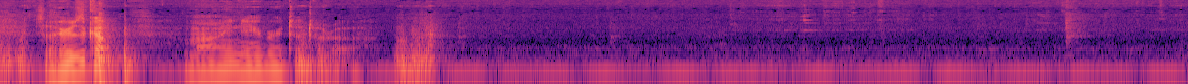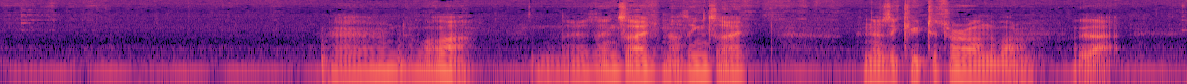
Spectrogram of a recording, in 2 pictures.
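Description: A ceramic mug knocks lightly as hands turn it over.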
